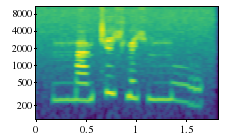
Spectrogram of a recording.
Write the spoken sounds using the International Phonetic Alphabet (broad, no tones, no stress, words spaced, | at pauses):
mːaɳcʰeçɳeç mːu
